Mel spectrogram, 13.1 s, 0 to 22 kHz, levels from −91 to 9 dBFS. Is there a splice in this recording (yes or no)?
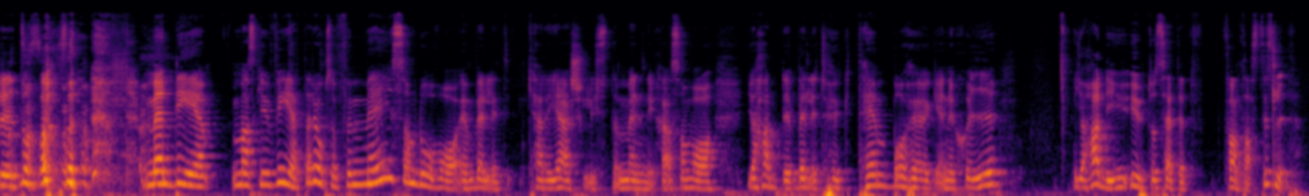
no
